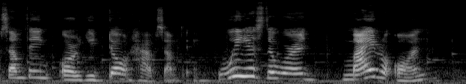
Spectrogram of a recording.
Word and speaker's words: mayroon: We use the word Mayroon. Sometimes it's spelled and pronounced as Mayroon or Meron, which means you have, he has, or something exists.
